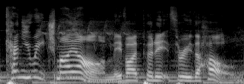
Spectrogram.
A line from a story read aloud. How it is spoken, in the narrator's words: said Ummi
